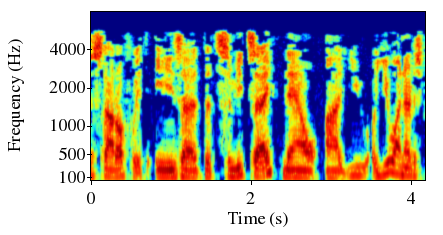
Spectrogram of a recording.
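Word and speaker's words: Tzimisce: off with is the Tsumitse. Now, you I noticed pronounced it somewhat differently. I believe it's a Polish word. And I work with some Polish people, and they pronounce it Shimizi.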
